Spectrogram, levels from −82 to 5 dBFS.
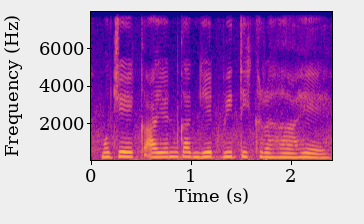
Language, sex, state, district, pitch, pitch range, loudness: Hindi, female, Arunachal Pradesh, Lower Dibang Valley, 240 Hz, 225-245 Hz, -16 LUFS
